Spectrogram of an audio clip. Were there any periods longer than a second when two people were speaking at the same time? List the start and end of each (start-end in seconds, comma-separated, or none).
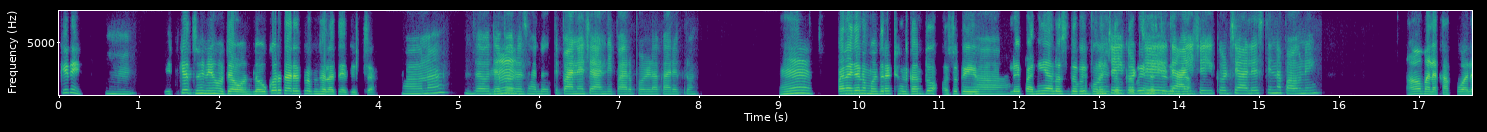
none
